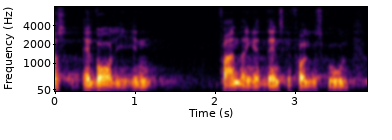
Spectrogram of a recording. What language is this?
Danish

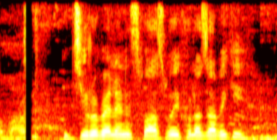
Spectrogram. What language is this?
Bangla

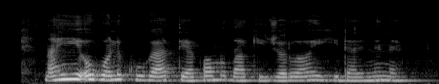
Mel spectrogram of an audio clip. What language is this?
Kikuyu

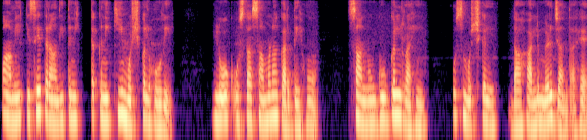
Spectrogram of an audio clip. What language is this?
Punjabi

